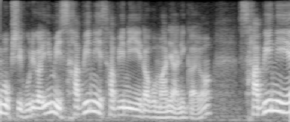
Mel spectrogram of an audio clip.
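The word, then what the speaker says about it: Savigny: 에 자 비니 이 독일 언론은 발음으로는 자비 닌데 영국 치기 예 발음으로 사빈 입니다 그래서 이제 0 혹시 우리가 이미 사비니 사비니 라고 많이 하니까요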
